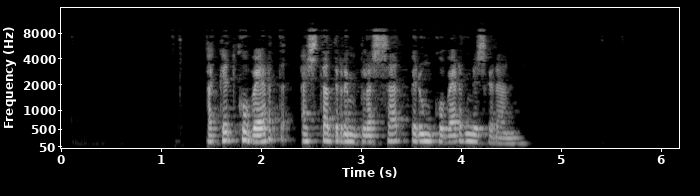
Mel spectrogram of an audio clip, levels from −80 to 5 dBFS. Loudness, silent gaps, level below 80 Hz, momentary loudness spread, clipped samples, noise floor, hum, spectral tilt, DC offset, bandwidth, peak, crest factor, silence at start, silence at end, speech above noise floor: -21 LUFS; none; -70 dBFS; 12 LU; under 0.1%; -84 dBFS; none; -3.5 dB/octave; under 0.1%; 9.6 kHz; -4 dBFS; 20 dB; 1.45 s; 1.55 s; 63 dB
